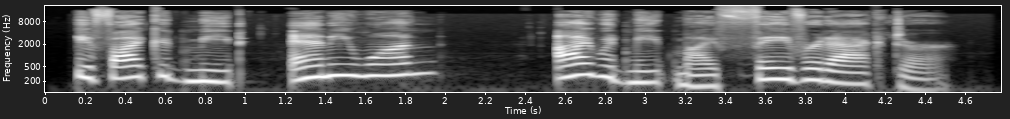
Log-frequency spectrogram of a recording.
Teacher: Notice the high tone used for the words that show positive emotion.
